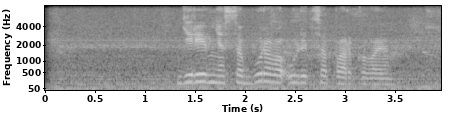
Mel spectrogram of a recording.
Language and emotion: Russian, neutral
